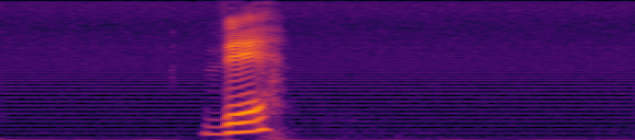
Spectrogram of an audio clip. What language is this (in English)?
Norwegian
